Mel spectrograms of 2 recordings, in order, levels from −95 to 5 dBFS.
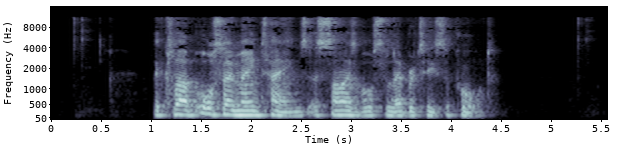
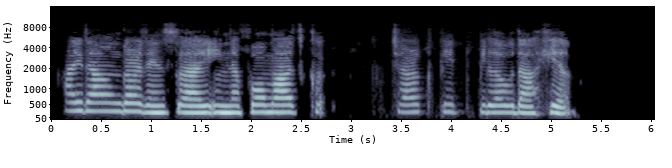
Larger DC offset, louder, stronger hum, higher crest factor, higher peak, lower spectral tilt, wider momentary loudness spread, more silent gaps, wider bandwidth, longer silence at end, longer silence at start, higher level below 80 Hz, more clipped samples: neither; first, -19 LUFS vs -22 LUFS; neither; about the same, 16 dB vs 16 dB; first, -4 dBFS vs -8 dBFS; about the same, -5.5 dB/octave vs -6 dB/octave; second, 11 LU vs 17 LU; second, none vs 2.83-2.96 s, 3.13-3.19 s; first, 11.5 kHz vs 7.8 kHz; first, 1.2 s vs 0.85 s; first, 1 s vs 0.15 s; first, -64 dBFS vs -74 dBFS; neither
